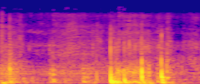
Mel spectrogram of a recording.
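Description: Handling noise from a hand gripping and moving the camera: a faint knock about half a second in, then three dull thumps in quick succession a little after a second.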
